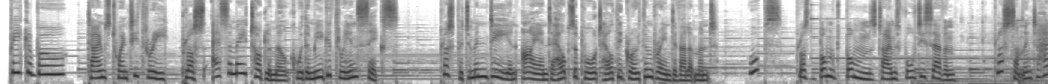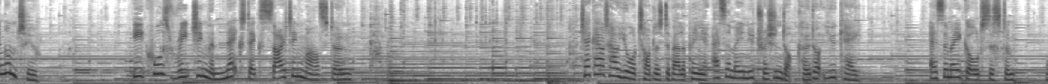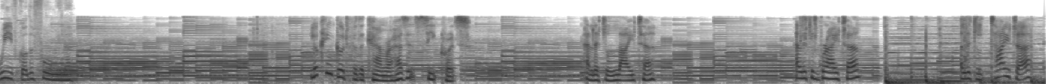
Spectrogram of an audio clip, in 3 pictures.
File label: Commercial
